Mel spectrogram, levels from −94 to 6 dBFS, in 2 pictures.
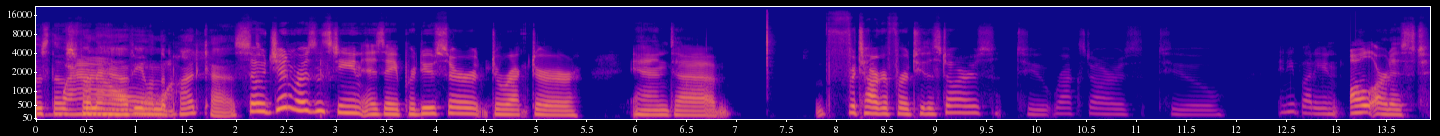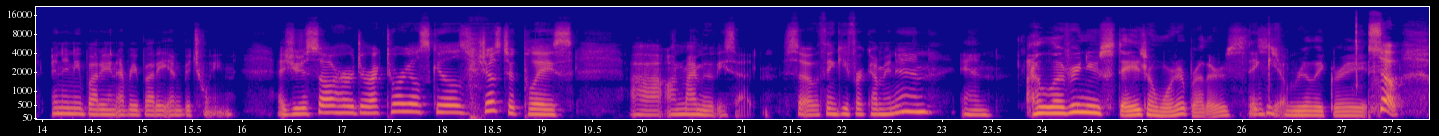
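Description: From 8.96 to 10.22 s, after "photographer to the", zipper noise ticks as the level falls roughly 25 dB in 1 dB steps, about twenty a second. It returns from 12.49 to 13.24 s as the level climbs back.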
